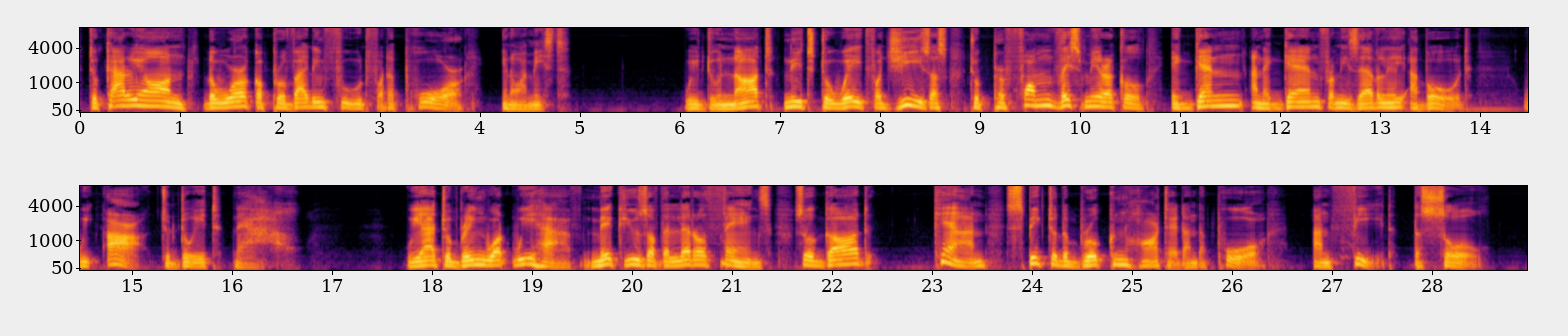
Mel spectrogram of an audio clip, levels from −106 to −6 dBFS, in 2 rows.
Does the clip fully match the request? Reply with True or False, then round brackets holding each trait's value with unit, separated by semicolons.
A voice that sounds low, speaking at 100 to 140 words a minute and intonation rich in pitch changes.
True (110 Hz; 135 wpm; 6.1 semitones)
